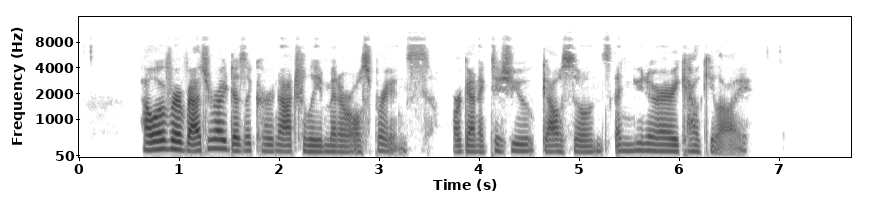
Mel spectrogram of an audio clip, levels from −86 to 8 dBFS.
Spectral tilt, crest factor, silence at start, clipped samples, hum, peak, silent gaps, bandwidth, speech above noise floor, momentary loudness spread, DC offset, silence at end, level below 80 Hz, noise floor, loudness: -5 dB/octave; 22 dB; 0.65 s; under 0.1%; none; -2 dBFS; none; 9.6 kHz; 66 dB; 14 LU; under 0.1%; 1.05 s; -66 dBFS; -88 dBFS; -22 LUFS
